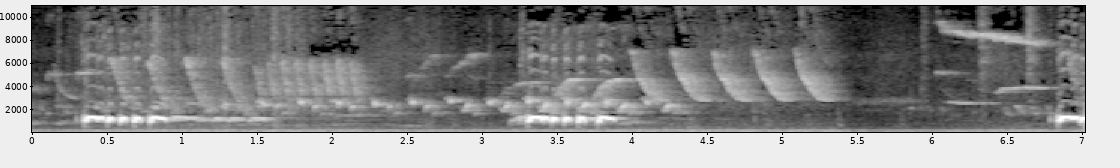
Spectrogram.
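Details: Zebra dove singing: rhythmic bursts of five or six rapid cooing pulses, each phrase trailing into a softer held note, repeated about every three seconds while other birds twitter behind.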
